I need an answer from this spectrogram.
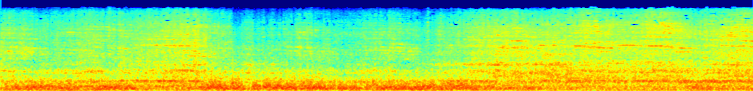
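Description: Double-stack intermodal container train passing at speed: a steady heavy rumble of wheels on rails, with a thin continuous squeal from the wheels running through it.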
